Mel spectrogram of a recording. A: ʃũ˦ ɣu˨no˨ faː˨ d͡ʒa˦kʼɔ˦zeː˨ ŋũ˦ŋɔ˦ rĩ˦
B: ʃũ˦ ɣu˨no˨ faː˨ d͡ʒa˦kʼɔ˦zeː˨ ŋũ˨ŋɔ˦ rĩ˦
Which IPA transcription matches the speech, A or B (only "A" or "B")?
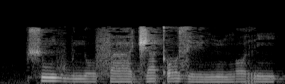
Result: B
